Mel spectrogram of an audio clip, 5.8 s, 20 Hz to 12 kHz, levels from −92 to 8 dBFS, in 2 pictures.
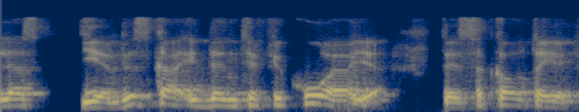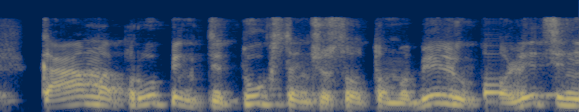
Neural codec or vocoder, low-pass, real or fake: none; 7.2 kHz; real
